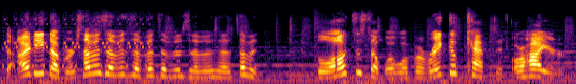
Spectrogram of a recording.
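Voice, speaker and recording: A woman's voice: high-pitched, lively intonation, quick pace, pushed and bright, faint music behind. A woman giving an assertive amateur dramatic reading of video game dialogue.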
